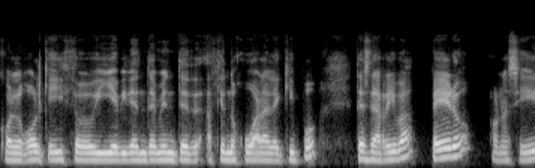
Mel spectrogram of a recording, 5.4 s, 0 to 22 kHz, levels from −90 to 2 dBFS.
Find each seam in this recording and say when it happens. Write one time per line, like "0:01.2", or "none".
none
